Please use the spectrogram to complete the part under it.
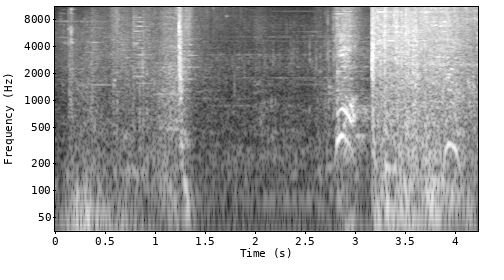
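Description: A heavy axe strikes with a sharp, ringing impact.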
